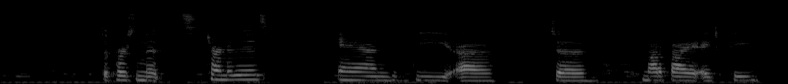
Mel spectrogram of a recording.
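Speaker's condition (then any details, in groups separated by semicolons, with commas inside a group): No condition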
